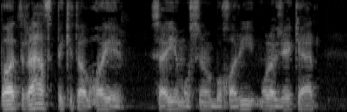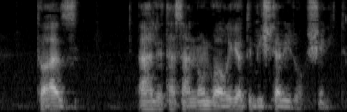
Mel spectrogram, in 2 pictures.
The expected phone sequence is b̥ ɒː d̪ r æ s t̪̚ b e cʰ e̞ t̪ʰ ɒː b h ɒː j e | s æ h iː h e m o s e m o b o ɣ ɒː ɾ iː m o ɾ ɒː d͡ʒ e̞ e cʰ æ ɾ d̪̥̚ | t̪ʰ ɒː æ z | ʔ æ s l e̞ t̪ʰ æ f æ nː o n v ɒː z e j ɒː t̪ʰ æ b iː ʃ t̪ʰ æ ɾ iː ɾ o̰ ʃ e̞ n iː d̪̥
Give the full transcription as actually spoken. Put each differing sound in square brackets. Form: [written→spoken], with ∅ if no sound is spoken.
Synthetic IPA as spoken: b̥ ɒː d̪ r æ [s→f] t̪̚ b e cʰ e̞ t̪ʰ ɒː b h ɒː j e | s æ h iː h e m o s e m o b o [ɣ→x] ɒː ɾ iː m o ɾ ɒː d͡ʒ e̞ e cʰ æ ɾ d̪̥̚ | t̪ʰ ɒː æ z | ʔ æ [s→h] l e̞ t̪ʰ æ [f→s] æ nː o n v ɒː [z→ɣ] e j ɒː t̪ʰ [æ→e] b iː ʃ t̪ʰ æ ɾ iː ɾ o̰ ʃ e̞ n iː d̪̥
